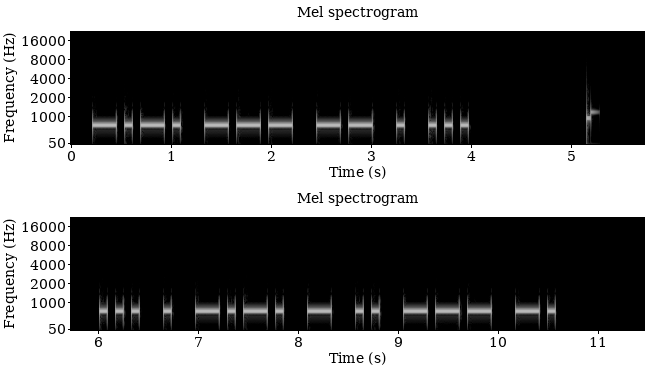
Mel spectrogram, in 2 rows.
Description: Morse code, heard as a keyed tone, about 15 wpm, 700 Hz. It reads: COMES SECTION
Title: Sentences from Top 1000 Words - Review Part 5 - New Word Drill - 15wpm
